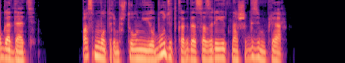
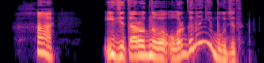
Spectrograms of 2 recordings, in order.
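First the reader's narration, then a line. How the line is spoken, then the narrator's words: Guffawing. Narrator (Russian): хохотнул Эрдан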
